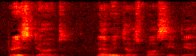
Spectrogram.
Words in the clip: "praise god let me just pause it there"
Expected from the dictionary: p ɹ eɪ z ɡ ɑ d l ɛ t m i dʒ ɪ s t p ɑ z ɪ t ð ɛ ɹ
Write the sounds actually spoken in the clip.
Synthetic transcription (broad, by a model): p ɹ eɪ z ɡ ɑ d l ɛ t m i dʒ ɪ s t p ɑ s ɪ t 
